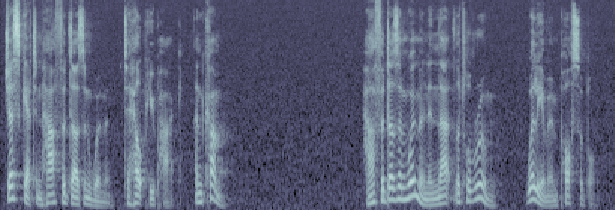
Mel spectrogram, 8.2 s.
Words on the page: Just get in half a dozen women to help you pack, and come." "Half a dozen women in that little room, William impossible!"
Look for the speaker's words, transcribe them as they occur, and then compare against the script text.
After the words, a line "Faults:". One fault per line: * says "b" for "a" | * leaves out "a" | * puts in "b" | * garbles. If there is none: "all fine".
Just get in half a dozen women to help you pack, and come." "Half a dozen women in that little room, William impossible!"
Faults:
all fine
